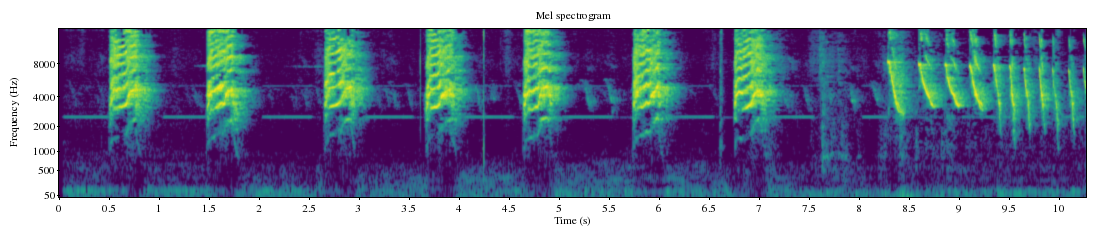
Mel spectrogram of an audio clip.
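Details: Long-tailed shrike, a well-sought vocal singer used to rouse silent birds into singing: harsh buzzy chattering notes at roughly one-second intervals, ending in a quick series of sharp downslurred chips; faint room hum beneath.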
